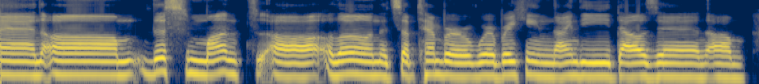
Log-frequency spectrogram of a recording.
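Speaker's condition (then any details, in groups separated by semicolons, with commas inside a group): No condition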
